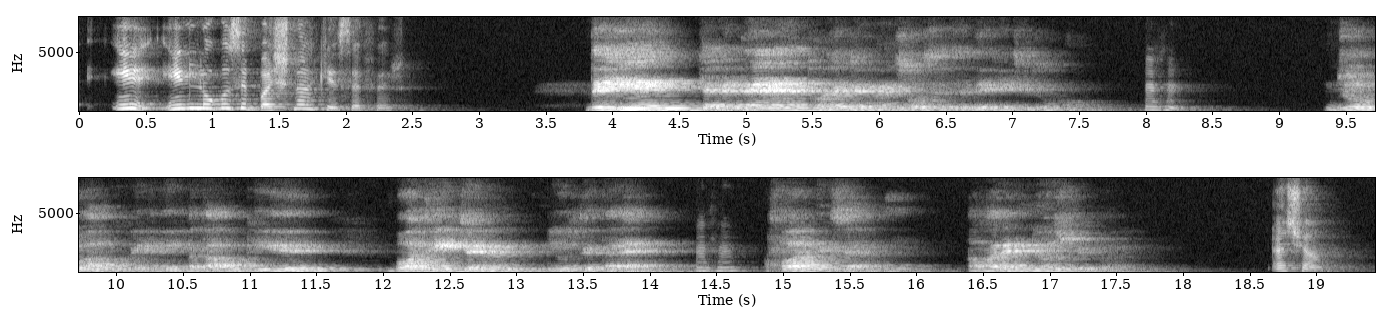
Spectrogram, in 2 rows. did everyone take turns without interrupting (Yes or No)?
Yes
